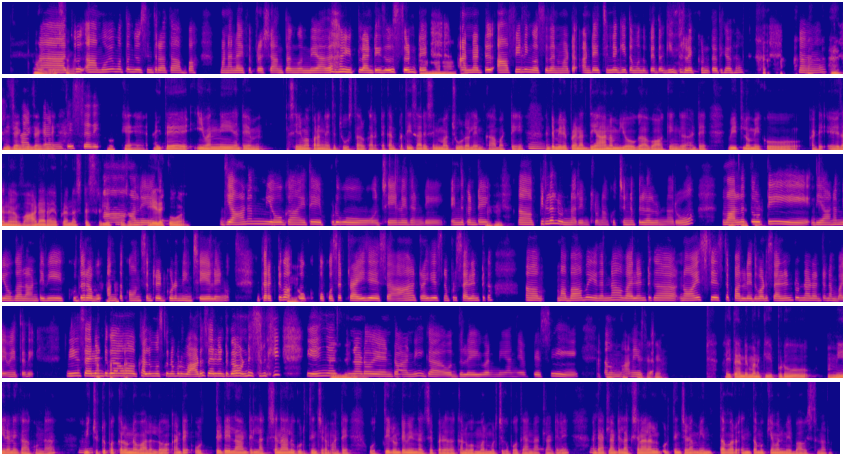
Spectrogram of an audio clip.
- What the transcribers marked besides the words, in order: tapping; in English: "మూవీ"; laughing while speaking: "అలా"; laugh; laughing while speaking: "గీత లెక్కుంటది కదా!"; other background noise; in English: "వాకింగ్"; in English: "స్ట్రెస్ రిలీఫ్"; in English: "కాన్సంట్రేట్"; chuckle; in English: "కరెక్ట్‌గా"; in English: "ట్రై"; in English: "ట్రై"; in English: "సైలెంట్‌గా"; in English: "వైలెంట్‌గా, నాయిస్"; in English: "సైలెంట్‌గా"; laugh; in English: "సైలెంట్‌గా"; laughing while speaking: "ఉండేసరికి"
- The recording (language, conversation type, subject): Telugu, podcast, ఒత్తిడిని తగ్గించుకోవడానికి మీరు సాధారణంగా ఏం చేస్తారు?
